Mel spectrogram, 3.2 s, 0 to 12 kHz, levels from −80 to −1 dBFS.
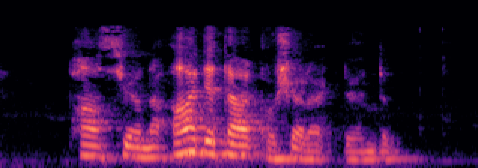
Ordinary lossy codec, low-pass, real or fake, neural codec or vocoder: MP3, 48 kbps; 7.2 kHz; real; none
